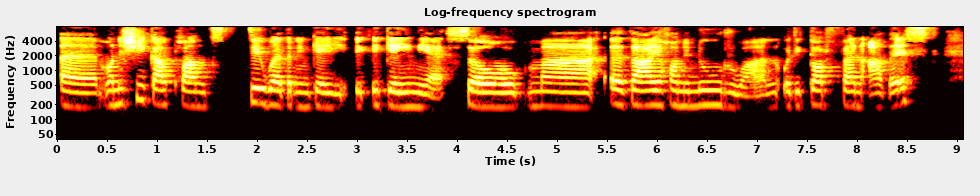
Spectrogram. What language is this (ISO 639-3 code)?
cym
